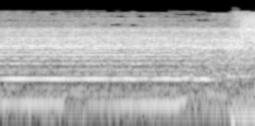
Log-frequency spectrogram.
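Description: Punk rock band in an instrumental break: electric guitar holds ringing chords over a sustained bass line, with notes sliding down near the end. A drum hit brings the full band back in at the very end.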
